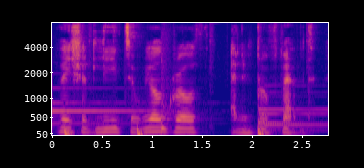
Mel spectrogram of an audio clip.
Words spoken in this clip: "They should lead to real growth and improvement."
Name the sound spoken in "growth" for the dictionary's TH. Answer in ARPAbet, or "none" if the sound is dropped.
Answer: TH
